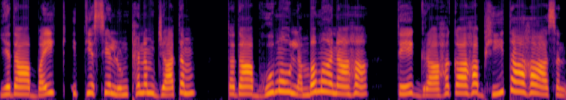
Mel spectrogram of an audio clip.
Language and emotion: Sanskrit, fearful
